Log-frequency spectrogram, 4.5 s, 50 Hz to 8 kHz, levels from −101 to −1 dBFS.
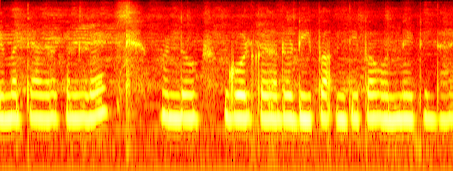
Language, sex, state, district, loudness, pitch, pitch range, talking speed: Kannada, female, Karnataka, Mysore, -16 LUFS, 240 Hz, 235-240 Hz, 80 wpm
